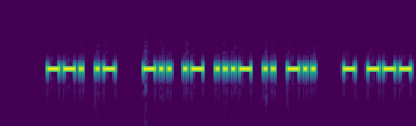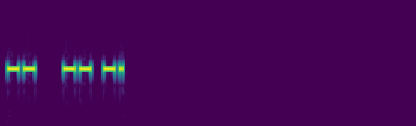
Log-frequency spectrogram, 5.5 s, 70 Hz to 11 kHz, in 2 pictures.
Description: Morse code, heard as a keyed tone, about 46 wpm, 700 Hz. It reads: GA DAVID TOM MN
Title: K1USN SST QSO Practice - 45wpm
